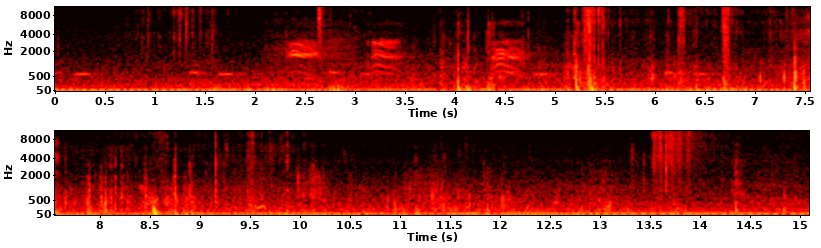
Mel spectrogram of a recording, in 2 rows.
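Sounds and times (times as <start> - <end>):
harsh bird calls: 1.7 - 5.0.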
